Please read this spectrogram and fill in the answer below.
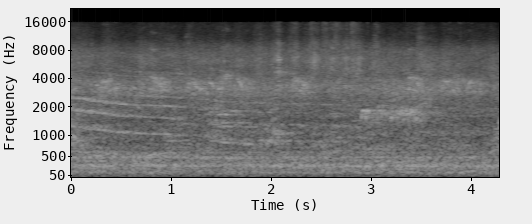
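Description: A flock of budgerigars chirping and warbling, with thin gliding whistles over a steady background of chatter.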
